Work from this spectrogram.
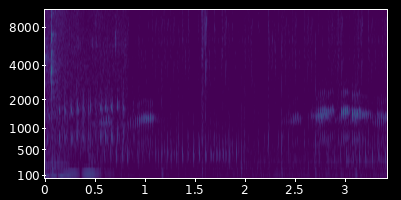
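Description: Minecraft frogs on a Skyblock farm croak in a run of short, tonal calls, some deep and low, others higher and chirpy, with irregular spacing and fairly close presence throughout.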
